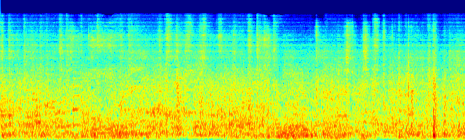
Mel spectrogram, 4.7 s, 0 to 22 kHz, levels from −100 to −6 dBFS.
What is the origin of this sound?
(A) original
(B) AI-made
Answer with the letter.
B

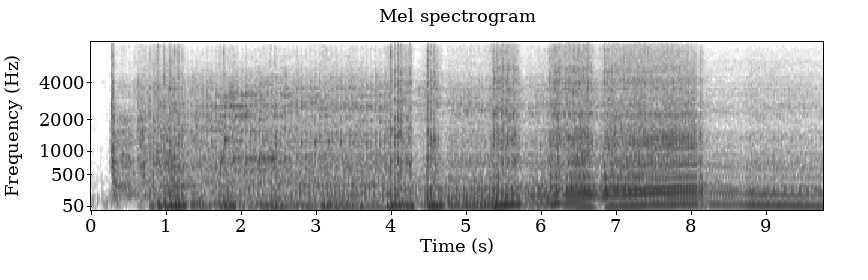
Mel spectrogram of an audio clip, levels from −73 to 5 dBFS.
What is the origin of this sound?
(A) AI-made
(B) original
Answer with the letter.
B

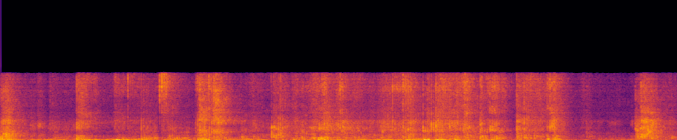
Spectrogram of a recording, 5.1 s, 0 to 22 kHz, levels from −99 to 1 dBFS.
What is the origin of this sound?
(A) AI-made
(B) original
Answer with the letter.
A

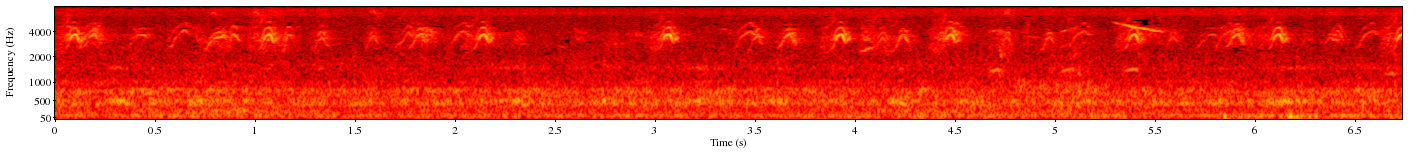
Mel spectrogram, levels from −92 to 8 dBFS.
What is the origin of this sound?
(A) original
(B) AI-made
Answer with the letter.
A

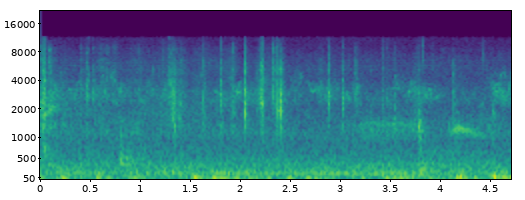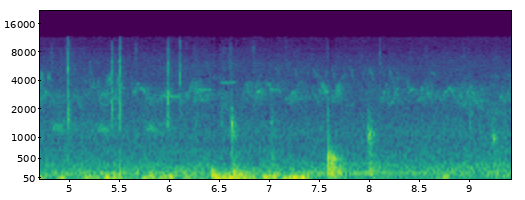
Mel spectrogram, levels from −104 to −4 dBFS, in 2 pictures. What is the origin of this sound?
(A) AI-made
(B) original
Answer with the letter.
A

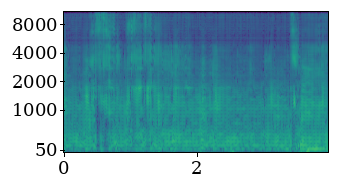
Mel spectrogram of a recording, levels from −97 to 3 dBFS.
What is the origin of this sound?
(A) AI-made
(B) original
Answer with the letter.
A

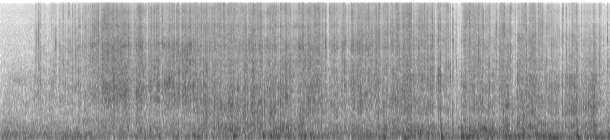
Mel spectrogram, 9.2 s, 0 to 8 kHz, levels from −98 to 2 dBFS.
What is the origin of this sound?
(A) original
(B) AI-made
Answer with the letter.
B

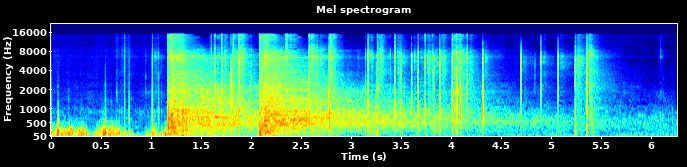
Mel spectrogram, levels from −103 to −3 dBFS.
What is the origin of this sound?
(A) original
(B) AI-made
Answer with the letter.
B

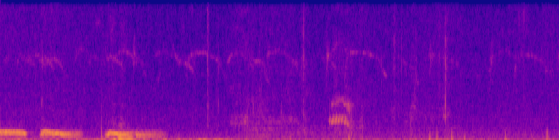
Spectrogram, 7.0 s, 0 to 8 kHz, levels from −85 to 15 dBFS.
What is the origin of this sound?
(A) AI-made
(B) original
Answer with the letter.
A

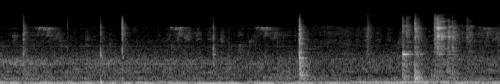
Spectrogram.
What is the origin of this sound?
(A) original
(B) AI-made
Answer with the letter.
A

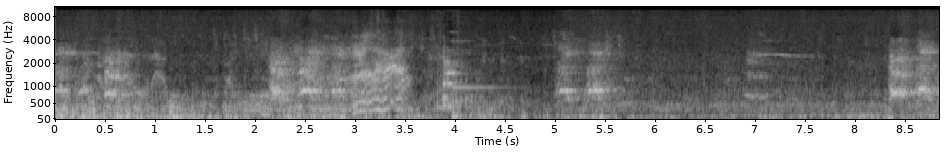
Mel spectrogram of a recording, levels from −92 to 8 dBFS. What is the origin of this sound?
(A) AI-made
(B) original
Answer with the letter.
B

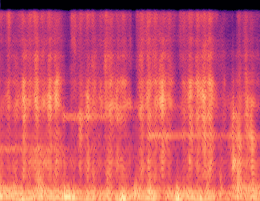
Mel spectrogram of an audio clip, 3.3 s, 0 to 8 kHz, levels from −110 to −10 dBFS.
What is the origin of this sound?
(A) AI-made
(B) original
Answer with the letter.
A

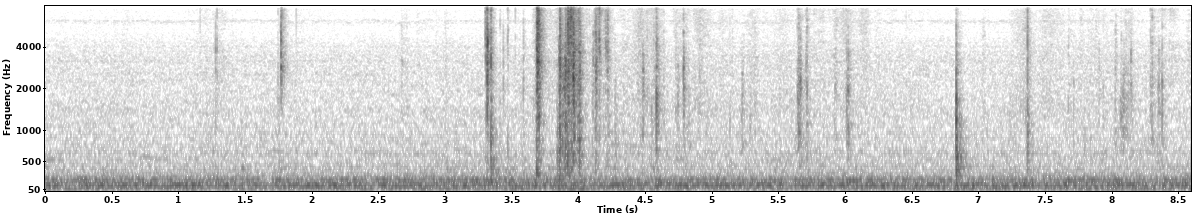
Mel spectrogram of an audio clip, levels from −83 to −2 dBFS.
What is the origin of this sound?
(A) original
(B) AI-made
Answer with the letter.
A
